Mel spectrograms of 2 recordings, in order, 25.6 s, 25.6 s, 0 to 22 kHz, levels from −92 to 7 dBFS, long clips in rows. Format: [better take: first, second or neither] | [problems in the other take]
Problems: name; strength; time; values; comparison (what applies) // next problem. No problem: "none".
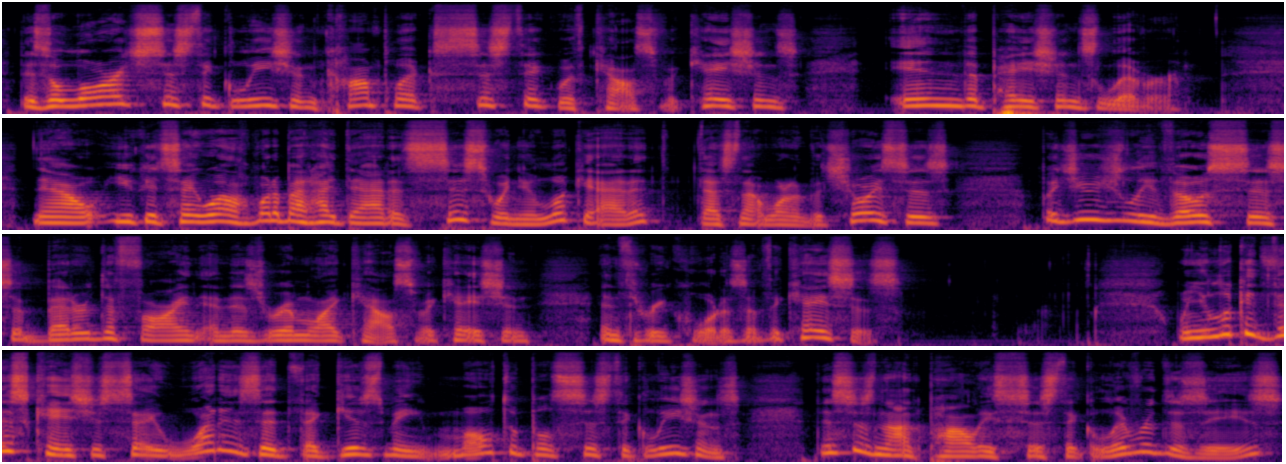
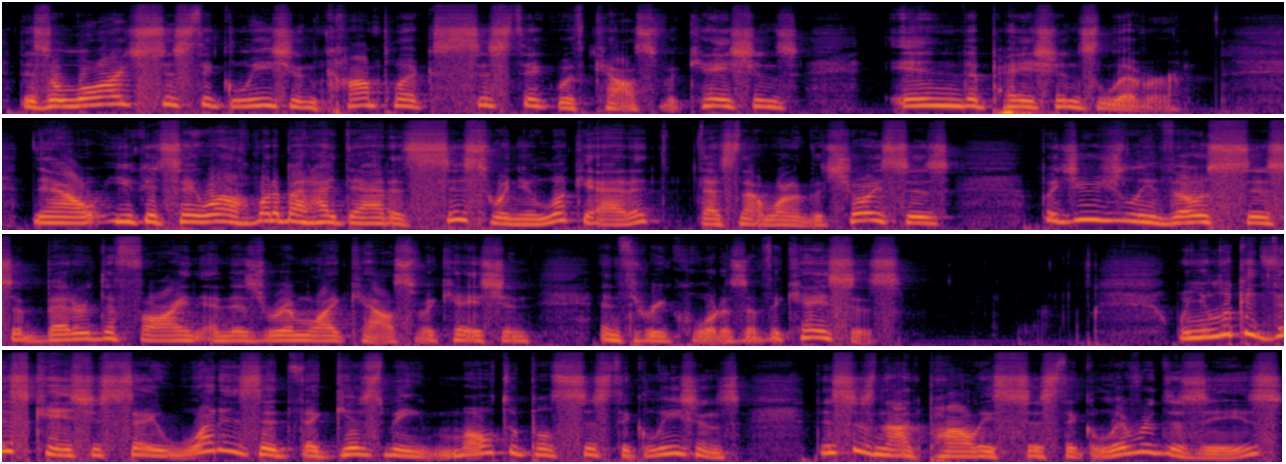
first | distortion; slight; 10 dB below the speech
